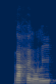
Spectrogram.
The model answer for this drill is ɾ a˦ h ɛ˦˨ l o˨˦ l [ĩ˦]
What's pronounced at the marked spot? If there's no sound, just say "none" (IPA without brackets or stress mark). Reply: i˦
